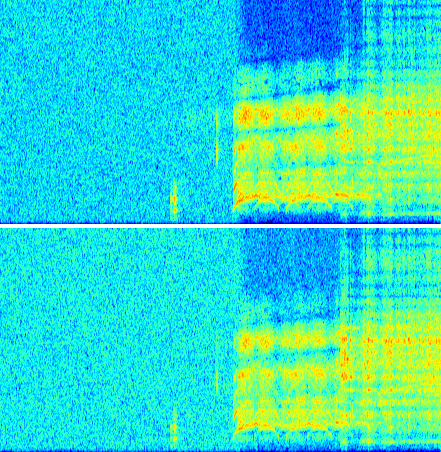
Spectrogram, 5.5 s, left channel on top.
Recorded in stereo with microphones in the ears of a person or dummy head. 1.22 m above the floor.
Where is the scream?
35° left (ahead or behind); by 5.2 s 30° left (ahead or behind).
